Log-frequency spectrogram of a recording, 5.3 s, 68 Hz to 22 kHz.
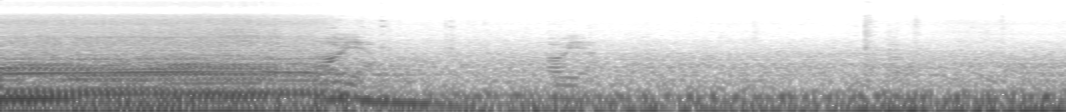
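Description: A 1970 Dodge Challenger R/T Convertible engine roars at high revs, then the pitch drops sharply as the car downshifts and settles into a rougher, lower rumble, heard close by.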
